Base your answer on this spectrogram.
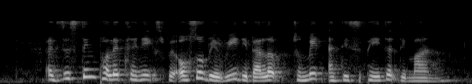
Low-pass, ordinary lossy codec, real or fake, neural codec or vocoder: none; none; fake; codec, 16 kHz, 4 kbps, X-Codec, HuBERT features, trained on LibriSpeech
